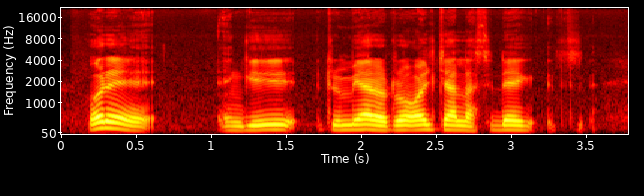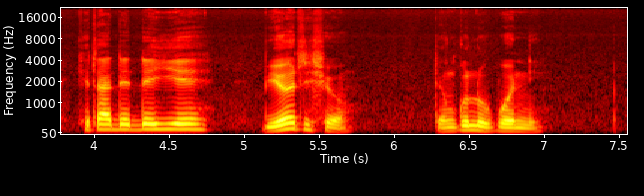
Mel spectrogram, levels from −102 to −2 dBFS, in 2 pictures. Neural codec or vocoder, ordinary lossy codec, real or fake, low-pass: vocoder, 44.1 kHz, 128 mel bands every 256 samples, BigVGAN v2; none; fake; none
